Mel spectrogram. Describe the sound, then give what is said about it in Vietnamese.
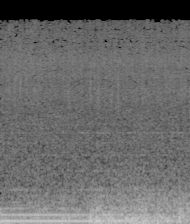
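Heavy rain falls as a dense, steady hiss throughout, with a low rumble beneath it that fades after the first half. “Mưa rơi nặng hạt như những nỗi lòng đang chất chứa bên trong thâm tâm của hai chú cháu bất hạnh kia.”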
